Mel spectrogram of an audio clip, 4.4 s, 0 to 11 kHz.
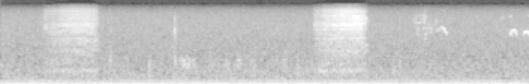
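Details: Western barn owl at Riet Vell Nature Reserve in Spain's Ebro Delta, Tarragona, morning in the 2023 season. Two drawn-out, wheezy hisses about two seconds apart, with faint chirps in between.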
